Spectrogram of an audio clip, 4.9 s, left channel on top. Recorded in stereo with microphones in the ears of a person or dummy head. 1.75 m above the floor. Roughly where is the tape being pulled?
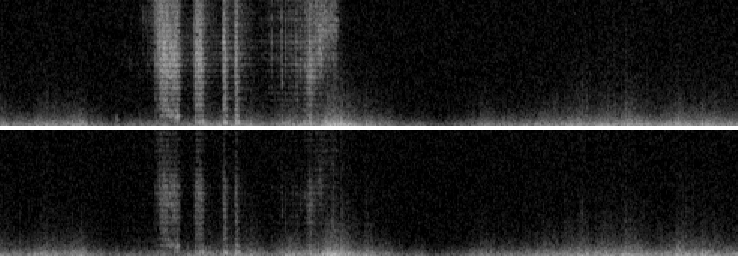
Left.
